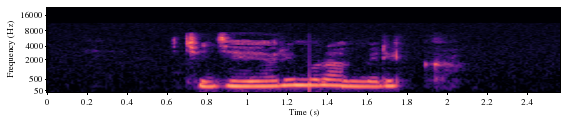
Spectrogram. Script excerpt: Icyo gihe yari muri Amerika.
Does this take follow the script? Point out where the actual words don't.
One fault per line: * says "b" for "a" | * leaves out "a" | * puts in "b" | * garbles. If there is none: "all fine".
all fine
